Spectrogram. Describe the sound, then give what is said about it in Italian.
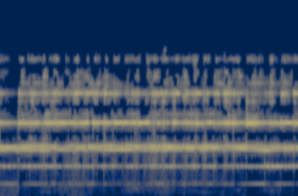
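A small bell rung in a parliament chamber rings steadily and brightly for the whole three seconds, a continuous metallic trill with no pauses and no voices over it. “Altra campanella, altra camera.”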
